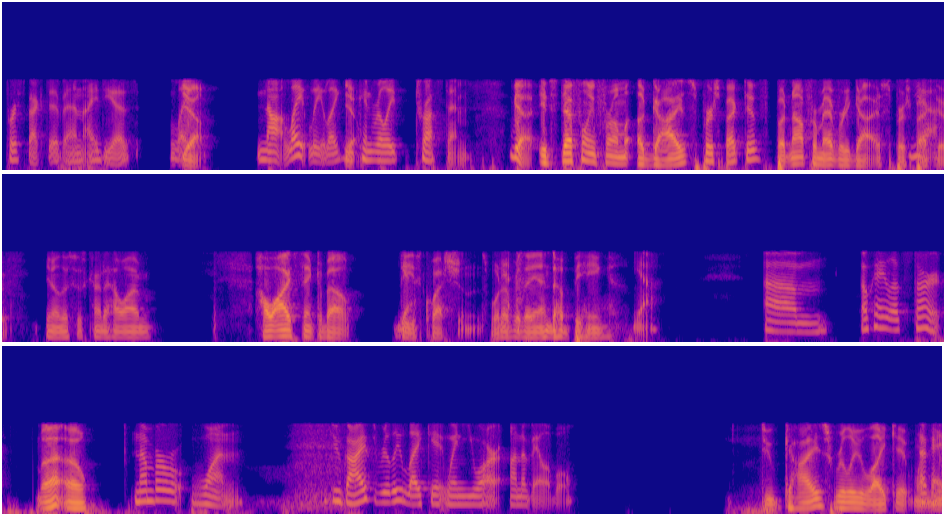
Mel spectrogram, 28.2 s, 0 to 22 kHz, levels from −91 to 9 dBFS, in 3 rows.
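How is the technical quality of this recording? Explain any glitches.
The speech sounds muffled and narrowband throughout, with scratchy sibilants, gritty distortion on loud bright moments and a grainy hiss underneath. That points to the Bluetooth CVSD headset codec, whose adaptive one-bit up/down steps, at a rate that fits 64 kbps, remove everything above 4 kHz and lag behind sharp changes.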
